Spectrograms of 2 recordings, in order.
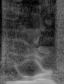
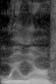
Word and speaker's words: Euler: And so one example that I think about is a protocol like Euler or Euler, depending on how you pronounce it, that has recently launched on Avalanche and gives the access to customized lending markets.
